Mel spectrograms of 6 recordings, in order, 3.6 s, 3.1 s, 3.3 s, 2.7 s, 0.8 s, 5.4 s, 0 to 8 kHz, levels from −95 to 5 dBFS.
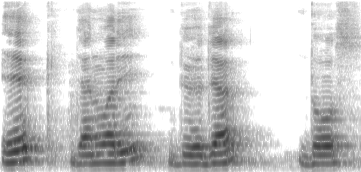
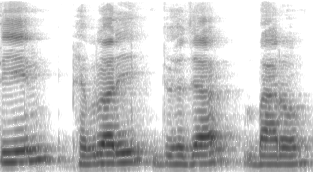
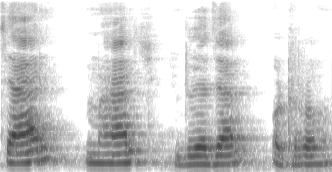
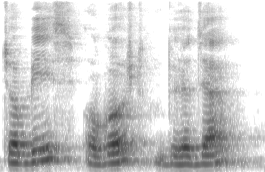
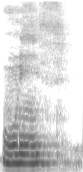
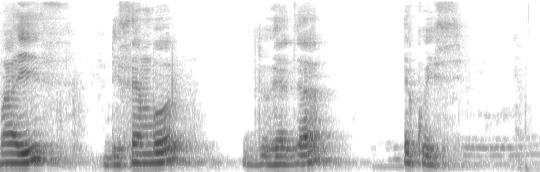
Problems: low volume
